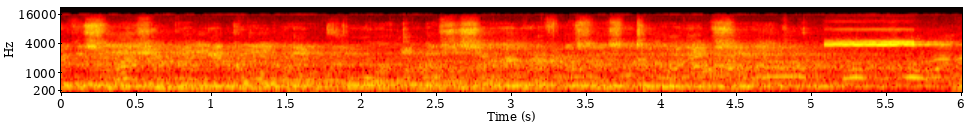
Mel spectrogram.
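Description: A dense mass of crowd voices shouting and cheering in the stadium during the closing seconds of play. Near the end a referee's whistle blows for just under a second.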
